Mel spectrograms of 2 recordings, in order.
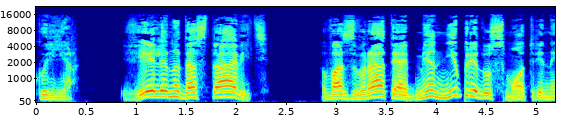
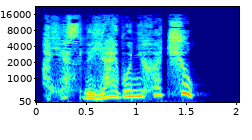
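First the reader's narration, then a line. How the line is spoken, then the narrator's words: Quiet mother's voice. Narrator (Russian): тихо проговорила мама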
